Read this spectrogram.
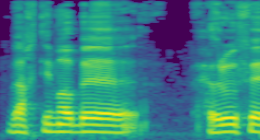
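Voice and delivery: normal talking voice

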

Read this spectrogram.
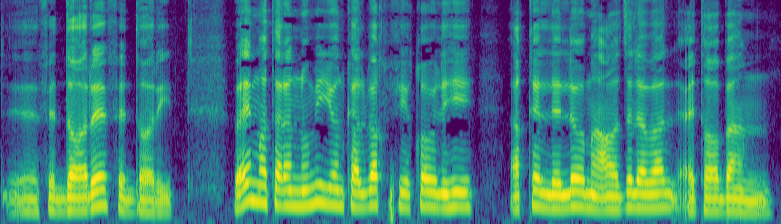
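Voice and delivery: ordinary talk, nothing marked

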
